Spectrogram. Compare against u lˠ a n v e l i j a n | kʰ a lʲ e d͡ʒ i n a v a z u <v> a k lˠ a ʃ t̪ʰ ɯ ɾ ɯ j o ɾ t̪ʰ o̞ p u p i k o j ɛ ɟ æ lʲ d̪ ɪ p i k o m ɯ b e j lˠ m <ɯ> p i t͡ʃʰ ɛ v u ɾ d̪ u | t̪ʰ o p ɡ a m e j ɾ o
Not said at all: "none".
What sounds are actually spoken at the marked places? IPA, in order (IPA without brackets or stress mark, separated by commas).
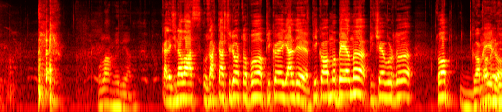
z, ɯ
